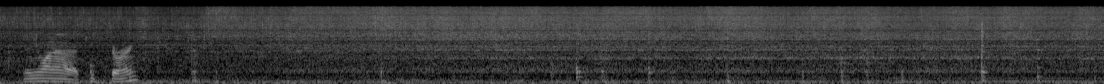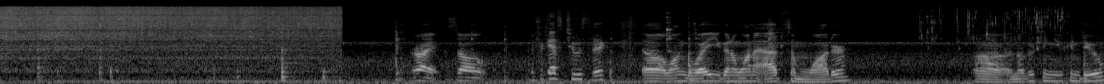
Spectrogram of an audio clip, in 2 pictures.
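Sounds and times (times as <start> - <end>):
paste sizzling in hot oil: 0.0 - 14.5.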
